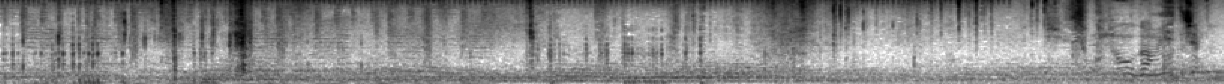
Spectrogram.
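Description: Shoes scrape and slide on dry rock and dirt.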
